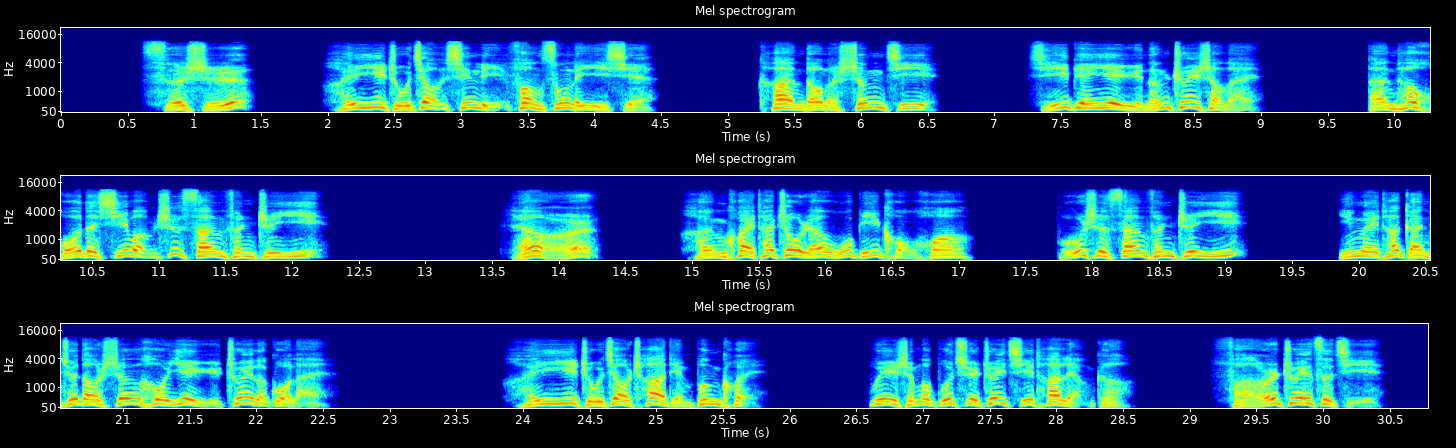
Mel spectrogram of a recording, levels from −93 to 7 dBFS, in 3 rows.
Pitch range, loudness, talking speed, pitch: 160-220 Hz, -21 LUFS, 175 characters per minute, 195 Hz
